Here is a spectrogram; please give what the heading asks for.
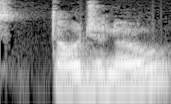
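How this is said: The name is said the English way. "in English, it probably would be something close to"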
